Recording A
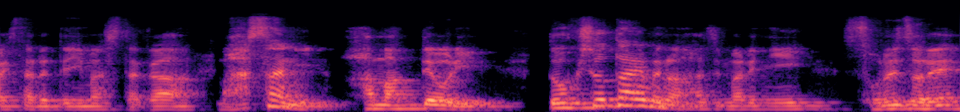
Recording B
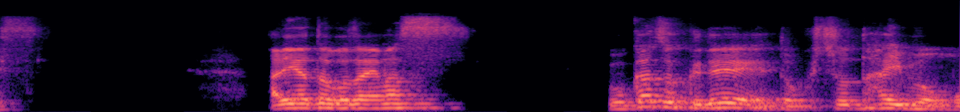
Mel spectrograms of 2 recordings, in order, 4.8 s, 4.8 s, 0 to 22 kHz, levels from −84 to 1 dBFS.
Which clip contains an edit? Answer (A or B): A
